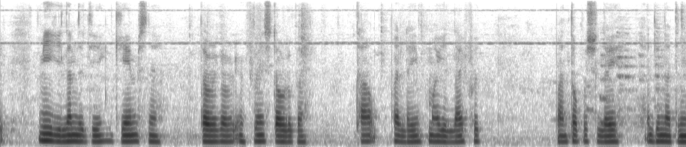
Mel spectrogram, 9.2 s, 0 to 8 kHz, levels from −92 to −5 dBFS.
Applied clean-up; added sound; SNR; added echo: none; none; none; none.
